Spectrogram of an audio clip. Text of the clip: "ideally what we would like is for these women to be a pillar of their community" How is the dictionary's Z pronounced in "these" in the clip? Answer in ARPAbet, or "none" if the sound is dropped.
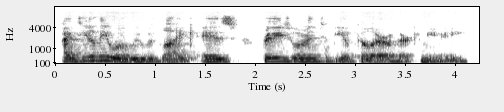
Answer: Z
